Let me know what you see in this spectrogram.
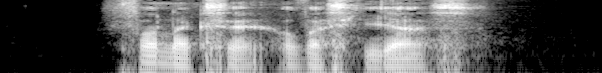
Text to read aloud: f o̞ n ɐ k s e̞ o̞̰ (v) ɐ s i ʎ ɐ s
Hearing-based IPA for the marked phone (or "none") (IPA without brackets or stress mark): v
